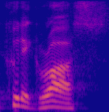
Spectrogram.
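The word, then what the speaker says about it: coup de grâce: epiphany that the coup de grace, or the coup de grace, is actually how you pronounce it, that civilian analyst Matthew Pines was referencing might be James Clapper.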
